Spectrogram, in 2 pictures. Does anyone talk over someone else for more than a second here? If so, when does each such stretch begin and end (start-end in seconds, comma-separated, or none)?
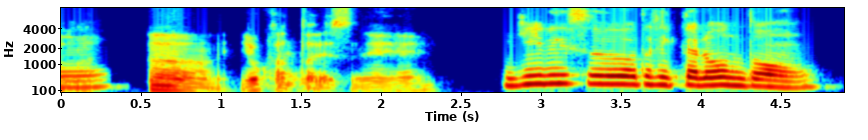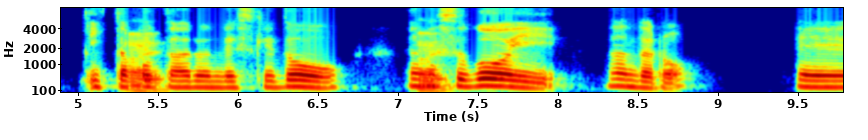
none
